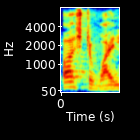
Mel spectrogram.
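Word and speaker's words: erstwhile: अष्टवाइल लिखा हुआ है। देखिए यहाँ पर आर साइलेंट होगा, अष्ट नहीं पढ़ेंगे, अष्टवाइल पढ़ेंगे, और जिसकी मीनिंग होती है ओल्ड।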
